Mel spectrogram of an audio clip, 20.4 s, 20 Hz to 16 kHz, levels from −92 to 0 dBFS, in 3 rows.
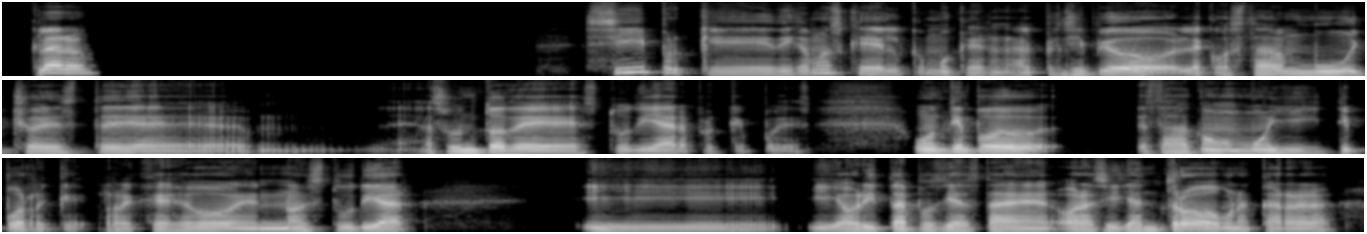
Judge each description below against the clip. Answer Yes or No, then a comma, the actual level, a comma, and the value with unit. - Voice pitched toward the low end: Yes, low, 125 Hz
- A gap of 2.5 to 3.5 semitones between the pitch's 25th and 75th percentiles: Yes, average, 2.9 semitones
